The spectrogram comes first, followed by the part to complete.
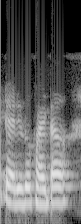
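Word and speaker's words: Pteridophyta: टेरिडोफाइटा की pronunciation T से शुरू होती है। लेकिन पी जो है यहां साइलेंट है।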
